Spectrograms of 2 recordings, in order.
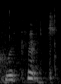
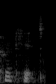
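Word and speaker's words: Cricut: it this big box is a cricket i think you call it i quite cry cup because i thought it was a dive but everyone seems to call it a cricket even though it's spelt with a u which i find confusing but this is the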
